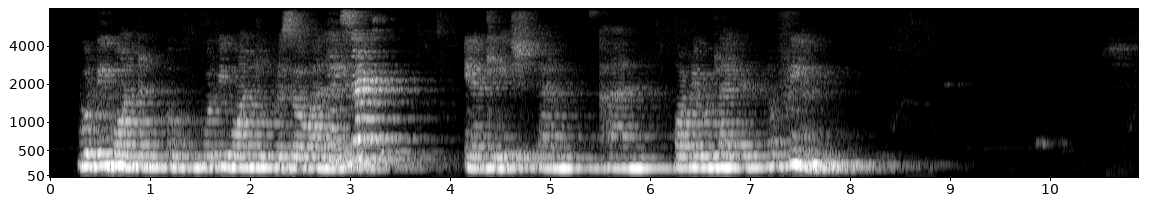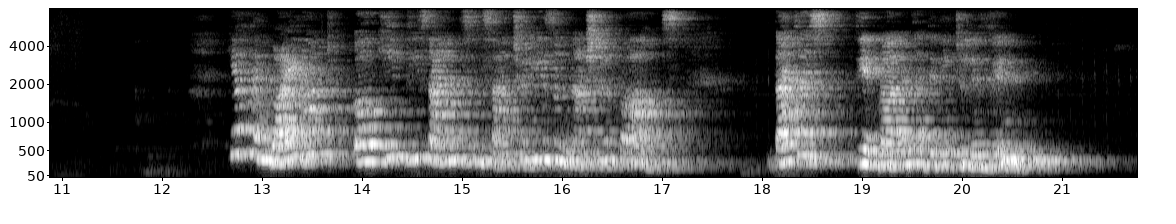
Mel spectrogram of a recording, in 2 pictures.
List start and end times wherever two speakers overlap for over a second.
none

